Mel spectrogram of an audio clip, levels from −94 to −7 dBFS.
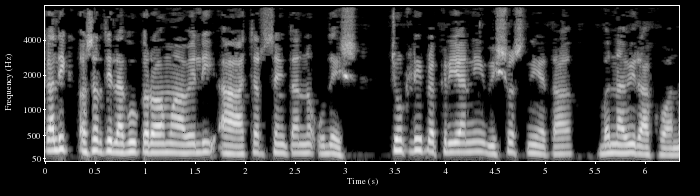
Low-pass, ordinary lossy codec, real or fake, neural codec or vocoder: none; none; real; none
